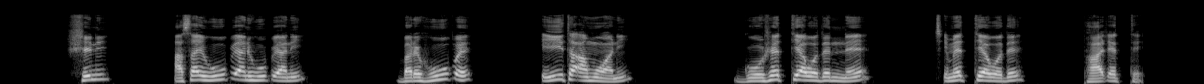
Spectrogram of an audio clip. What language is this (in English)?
Dawro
